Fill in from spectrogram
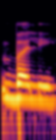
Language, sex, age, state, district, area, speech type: Urdu, female, 18-30, Delhi, Central Delhi, urban, read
